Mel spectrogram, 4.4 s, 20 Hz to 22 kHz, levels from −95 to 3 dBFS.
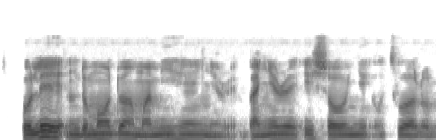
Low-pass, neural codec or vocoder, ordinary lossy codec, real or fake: none; none; none; real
